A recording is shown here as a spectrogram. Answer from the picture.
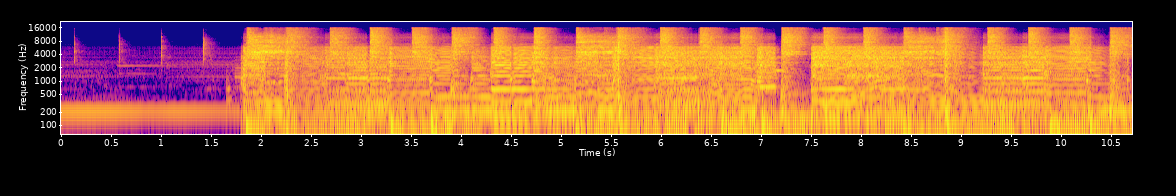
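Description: Live rock band starting a song: one held electric guitar note with four faint ticks under it, then about two seconds in the full band comes in loud with distorted electric guitar, bass and a steady drum beat.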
